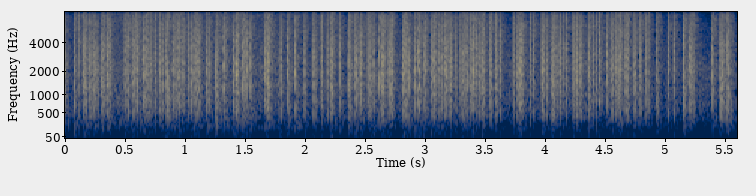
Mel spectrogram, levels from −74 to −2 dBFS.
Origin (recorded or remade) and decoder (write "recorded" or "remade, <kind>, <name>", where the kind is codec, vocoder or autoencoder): recorded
